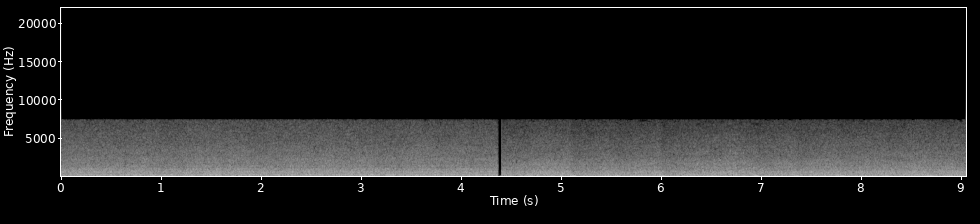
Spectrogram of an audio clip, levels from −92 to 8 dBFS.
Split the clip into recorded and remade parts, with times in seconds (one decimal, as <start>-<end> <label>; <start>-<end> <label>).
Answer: 0.0-6.3 recorded; 6.3-7.0 remade; 7.0-9.1 recorded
